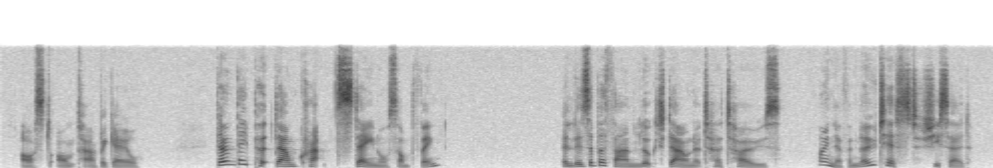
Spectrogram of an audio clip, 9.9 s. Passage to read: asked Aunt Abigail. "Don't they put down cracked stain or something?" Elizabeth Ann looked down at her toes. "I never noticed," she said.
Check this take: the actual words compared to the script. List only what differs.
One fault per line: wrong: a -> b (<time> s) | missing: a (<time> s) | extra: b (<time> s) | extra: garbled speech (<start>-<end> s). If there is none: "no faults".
no faults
